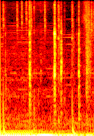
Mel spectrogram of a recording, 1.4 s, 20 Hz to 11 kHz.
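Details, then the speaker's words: 2003 Mini Cooper S (R53) that wouldn't start, fixed by removing the ignition switch and cleaning its contact points; short crank, then it catches straight away and settles into a steady low idle, starting cleanly. "actually what i did is i i cleaned the points on it [Music] starts up"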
